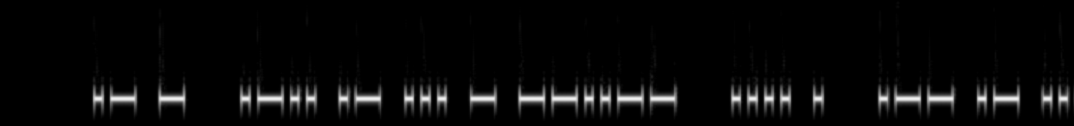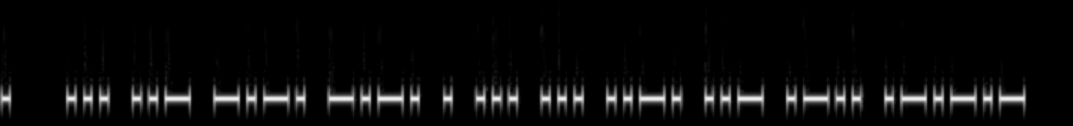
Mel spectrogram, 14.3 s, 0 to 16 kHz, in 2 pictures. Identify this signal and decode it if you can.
Morse code, heard as a keyed tone, about 22 wpm, 700 Hz. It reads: AT LAST, HE WAS SUCCESSFUL.
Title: Sentences from Top 1000 Words - Review Part 6 - 22wpm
